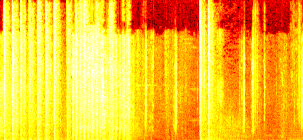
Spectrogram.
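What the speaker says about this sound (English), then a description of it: "these SMGs are quite excellent at destroying builds" Rapid bursts of SMG fire in Fortnite tearing through player-built structures, loud close rattling volleys for about three seconds, then a short pause before another sharp burst and scattered lighter shots.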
